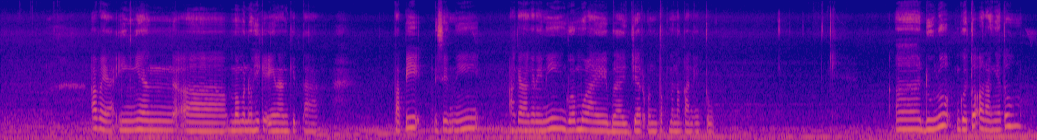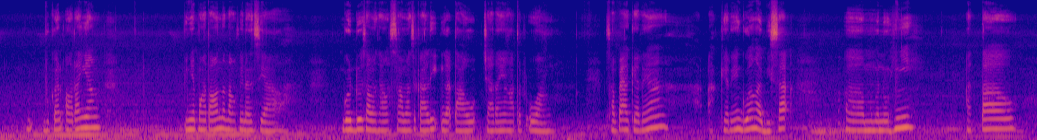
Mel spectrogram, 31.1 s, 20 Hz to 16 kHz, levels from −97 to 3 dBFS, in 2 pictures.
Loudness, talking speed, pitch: -43 LUFS, 100 wpm, 190 Hz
